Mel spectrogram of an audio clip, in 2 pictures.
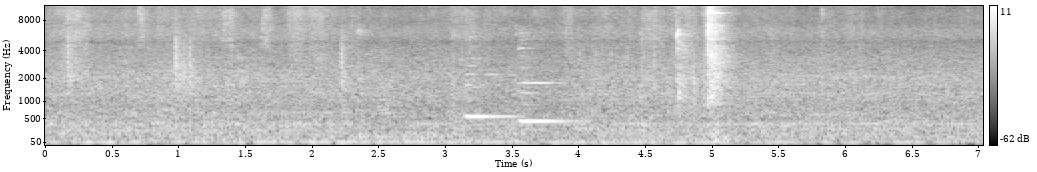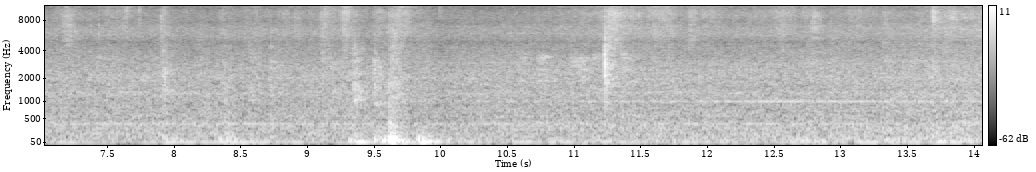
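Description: Inside an R142A subway car: two short falling chime tones about three seconds in, then the car pulling out with a steady motor hum over a low rumble. There is a sharp click in the middle and a louder low surge a little later.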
